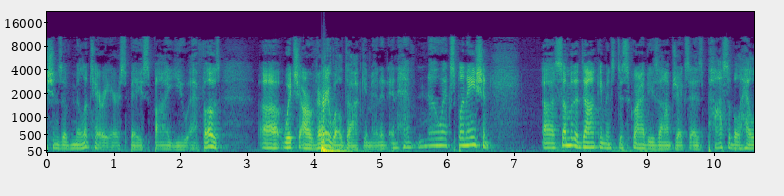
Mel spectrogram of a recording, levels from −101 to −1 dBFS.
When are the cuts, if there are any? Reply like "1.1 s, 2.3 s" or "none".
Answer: 7.6 s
